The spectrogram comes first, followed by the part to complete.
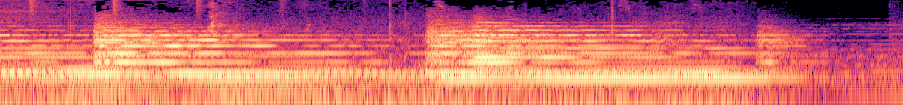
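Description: A church bell struck twice, about two seconds apart, each stroke ringing on with a long, steady hum that fades away near the end.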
